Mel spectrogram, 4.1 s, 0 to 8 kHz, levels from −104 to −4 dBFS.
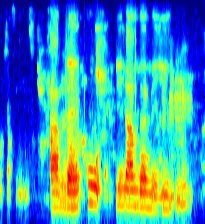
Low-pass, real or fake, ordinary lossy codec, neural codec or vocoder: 7.2 kHz; fake; Opus, 24 kbps; vocoder, 22.05 kHz, 80 mel bands, HiFi-GAN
